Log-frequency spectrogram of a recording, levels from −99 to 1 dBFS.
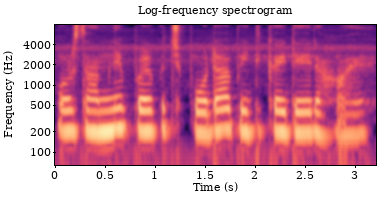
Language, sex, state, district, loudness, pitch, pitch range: Hindi, female, Arunachal Pradesh, Papum Pare, -14 LUFS, 205 Hz, 195-215 Hz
